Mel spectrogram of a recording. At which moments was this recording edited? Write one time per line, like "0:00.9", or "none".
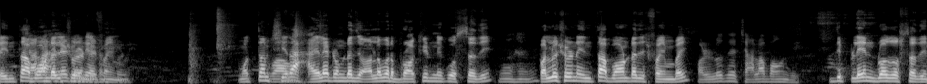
none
